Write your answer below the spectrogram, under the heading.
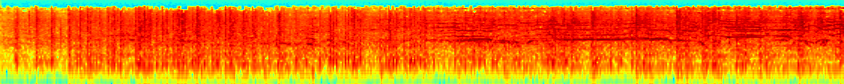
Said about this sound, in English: The fireworks pretty well. Yeah. Lit up pretty well. The fireworks lit up the course? Oh, yeah. Totally.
